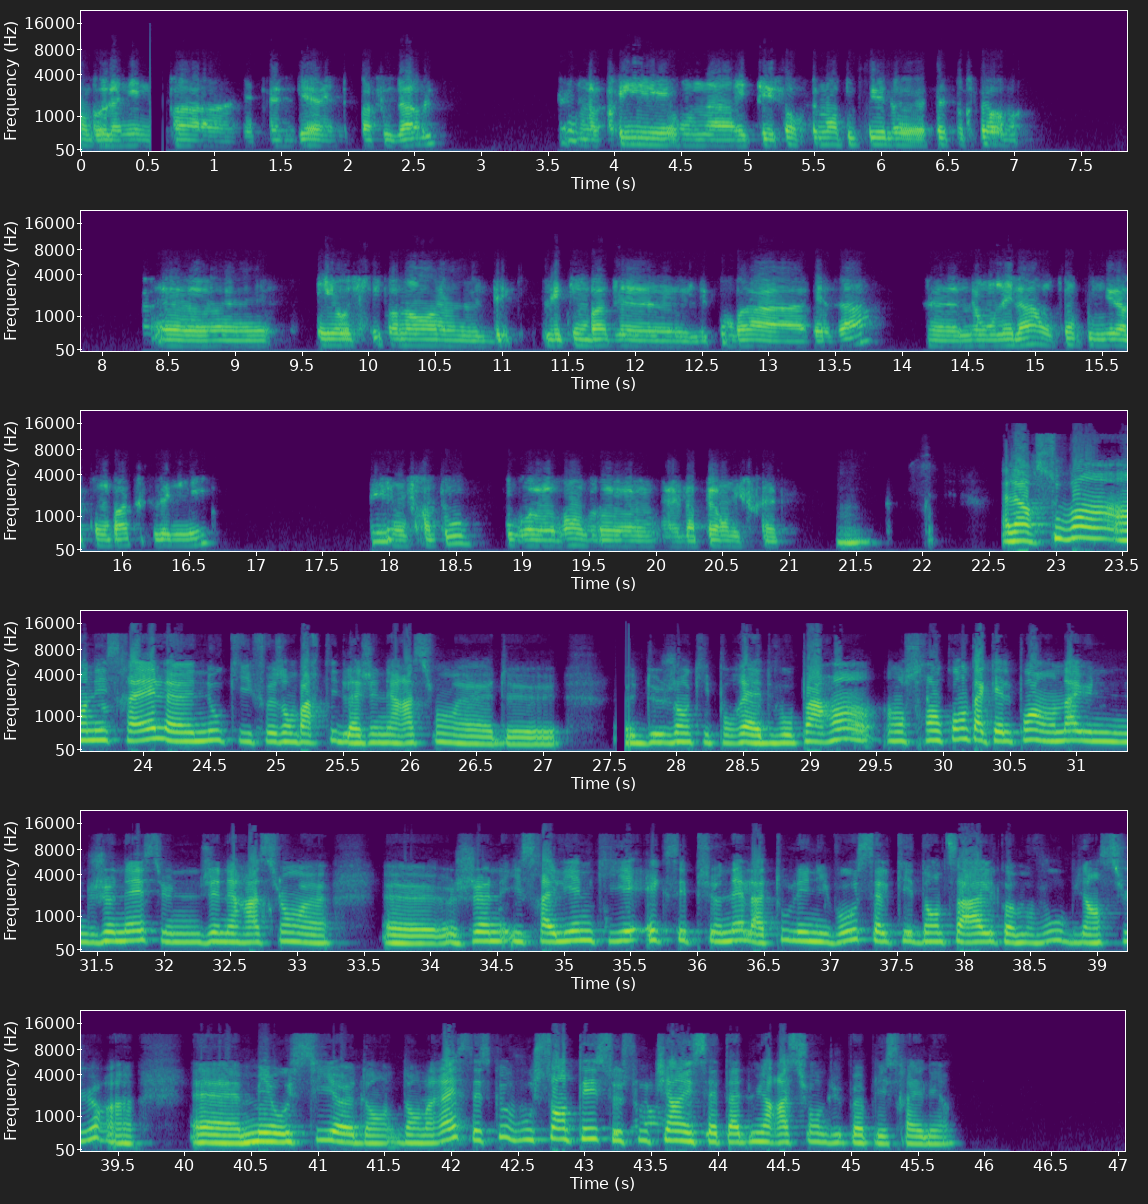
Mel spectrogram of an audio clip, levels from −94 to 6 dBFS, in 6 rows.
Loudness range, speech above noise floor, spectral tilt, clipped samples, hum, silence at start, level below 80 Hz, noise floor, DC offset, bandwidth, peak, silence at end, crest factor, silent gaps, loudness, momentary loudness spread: 9 LU; 66 dB; -5.5 dB/octave; under 0.1%; none; 0 s; -58 dBFS; -81 dBFS; under 0.1%; 12.5 kHz; 0 dBFS; 1.3 s; 14 dB; 0.52-0.60 s, 27.55-27.61 s; -15 LUFS; 12 LU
